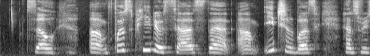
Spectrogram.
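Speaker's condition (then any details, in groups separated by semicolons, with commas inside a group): Cerebral palsy, mild; hard to understand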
